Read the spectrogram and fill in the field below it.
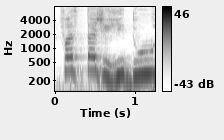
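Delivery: फस्तशहिदू with only the final दू held long; slow, loud recitation ending on a stretched दू; short hi, long doo in फस्तशहिदू; lengthened doo. Shown as a demonstration. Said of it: "दू को सिर्फ लंबा करना है".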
